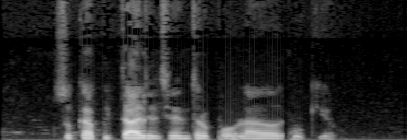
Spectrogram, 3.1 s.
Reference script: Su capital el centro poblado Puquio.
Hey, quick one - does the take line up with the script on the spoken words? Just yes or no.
yes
